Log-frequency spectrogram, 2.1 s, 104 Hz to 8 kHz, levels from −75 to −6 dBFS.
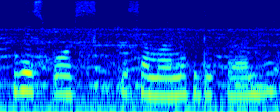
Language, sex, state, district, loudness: Hindi, female, Uttar Pradesh, Muzaffarnagar, -43 LUFS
